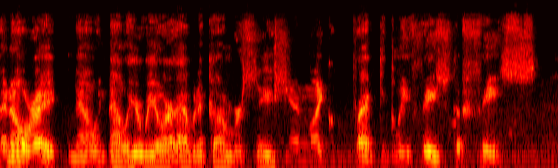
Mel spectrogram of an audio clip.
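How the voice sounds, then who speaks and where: A man is talking at a moderate pace. Noticeable background noise runs underneath. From Westchester, New York. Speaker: podcast host. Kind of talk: casual chat. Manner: animated.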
